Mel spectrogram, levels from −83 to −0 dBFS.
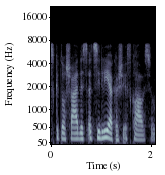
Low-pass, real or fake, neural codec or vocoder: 7.2 kHz; fake; codec, 16 kHz, 0.5 kbps, X-Codec, WavLM features, trained on Multilingual LibriSpeech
